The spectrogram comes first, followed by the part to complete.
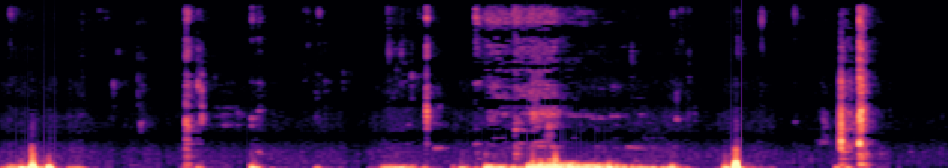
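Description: Spoon stirring thick, cheesy macaroni and cheese in a saucepan: irregular wet squelching, with a longer stretch of stirring a little past halfway and a few sharper clicks near the end.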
